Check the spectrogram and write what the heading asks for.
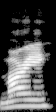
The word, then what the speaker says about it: MARE: She's the Policy and Outreach Director at Marine Research and Exploration, which I think is pronounced Mare.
